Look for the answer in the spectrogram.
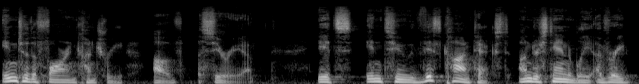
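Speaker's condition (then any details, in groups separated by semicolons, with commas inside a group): No condition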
